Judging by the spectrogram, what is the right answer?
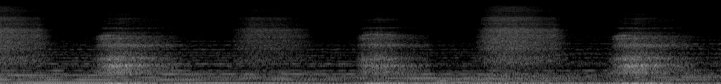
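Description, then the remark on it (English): Steady, unhurried, peaceful breathing during a breathing exercise, with soft airy inhales and exhales alternating in an even rhythm over a low background hum, no voices. “Peaceful breathing.”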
